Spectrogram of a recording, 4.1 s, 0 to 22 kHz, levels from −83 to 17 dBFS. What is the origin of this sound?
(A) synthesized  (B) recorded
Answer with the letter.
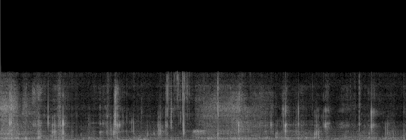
A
